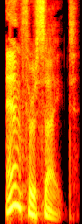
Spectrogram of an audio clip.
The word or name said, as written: anthracite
